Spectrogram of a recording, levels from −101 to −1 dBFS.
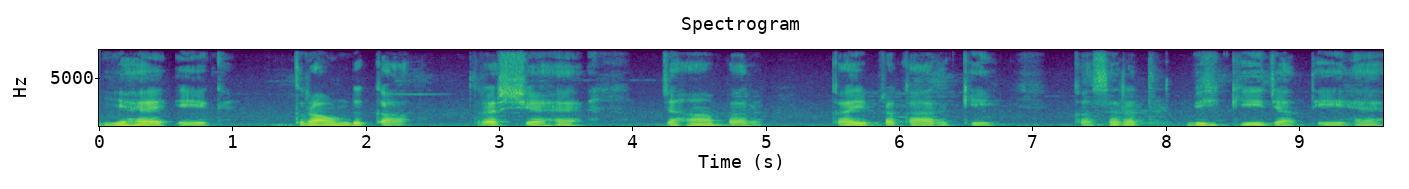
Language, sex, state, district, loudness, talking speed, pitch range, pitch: Hindi, male, Rajasthan, Jaipur, -21 LUFS, 100 wpm, 95-110 Hz, 100 Hz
